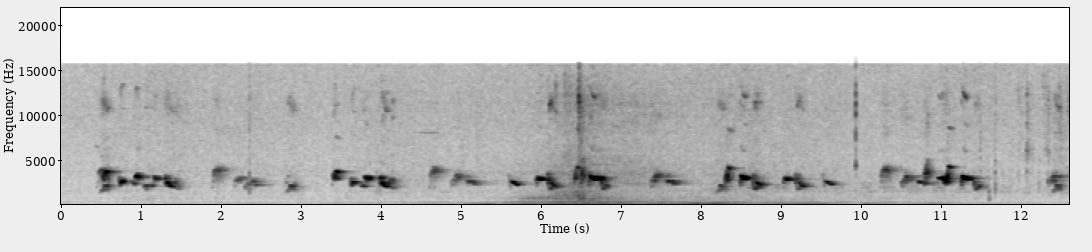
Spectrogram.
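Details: Red-whiskered bulbul recorded during a trapping session on 19 November 2015: bright, warbling phrases of quick slurred whistles, repeated several times a second in short bursts, over a steady low engine-like hum.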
